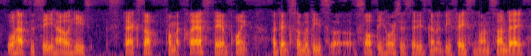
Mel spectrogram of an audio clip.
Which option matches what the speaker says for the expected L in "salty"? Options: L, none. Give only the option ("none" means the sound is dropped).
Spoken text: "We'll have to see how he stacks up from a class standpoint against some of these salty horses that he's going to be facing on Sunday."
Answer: L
